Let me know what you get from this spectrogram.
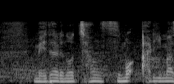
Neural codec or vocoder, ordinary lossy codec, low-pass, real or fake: none; none; none; real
